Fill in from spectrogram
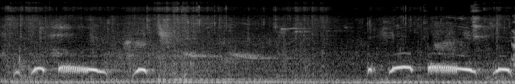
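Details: Close spotted dove calls for stimulating a lure bird: two clean phrases, each a brief hoot, a prolonged husky coo and a short final hoot, separated by a quiet gap with faint background chirps.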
